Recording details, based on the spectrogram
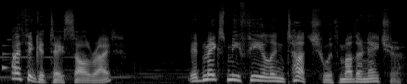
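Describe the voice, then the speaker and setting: Guy voicing a calm young noble commissioner, mid pitch, polite and a bit wry, faint music. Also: close to an everyday voice. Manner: measured, polite, quietly amused. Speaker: clan commissioner. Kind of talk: game cutscene voice acting.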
